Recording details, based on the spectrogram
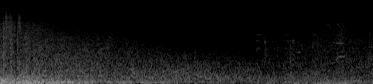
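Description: A battleship's big gun fires in the naval game World of Warships: Legends, a heavy booming blast with a rumbling tail that slowly decays, loud and dense.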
